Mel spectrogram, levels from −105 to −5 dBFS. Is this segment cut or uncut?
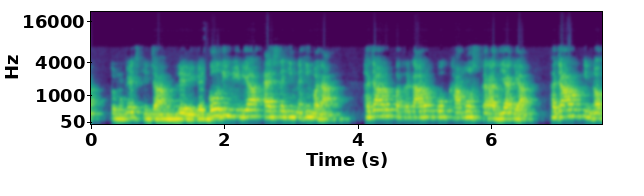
cut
